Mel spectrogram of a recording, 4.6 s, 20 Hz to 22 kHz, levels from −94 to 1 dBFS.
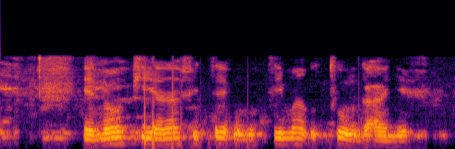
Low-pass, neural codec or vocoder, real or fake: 5.4 kHz; vocoder, 44.1 kHz, 128 mel bands, Pupu-Vocoder; fake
